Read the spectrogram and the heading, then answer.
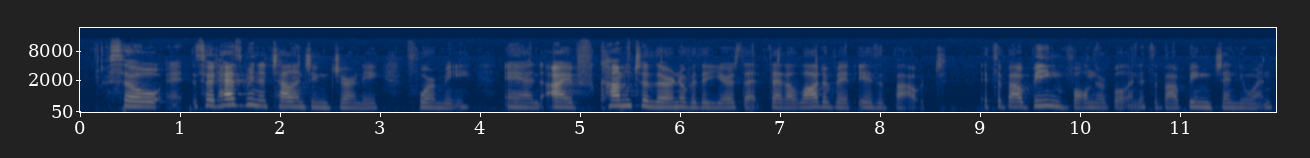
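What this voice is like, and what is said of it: German accent. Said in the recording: “My background is German. ... people pick up on my accent pretty quick”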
